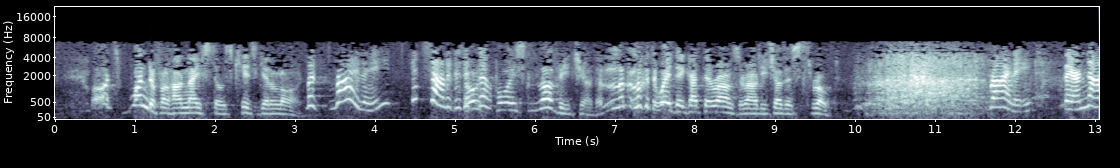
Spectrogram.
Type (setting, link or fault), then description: setting, live audience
